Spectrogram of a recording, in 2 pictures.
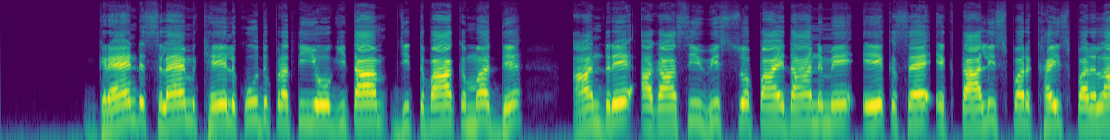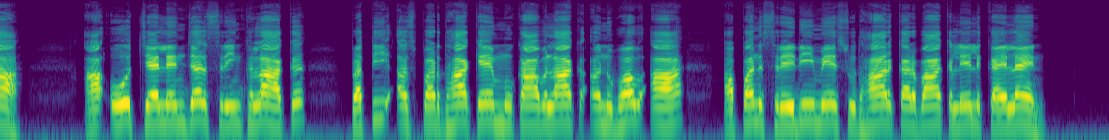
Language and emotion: Maithili, neutral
